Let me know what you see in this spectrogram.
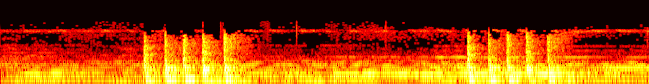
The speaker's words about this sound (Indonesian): Siapa itu yang mengetuk-ngetuk pintu?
